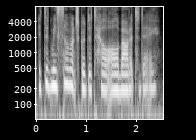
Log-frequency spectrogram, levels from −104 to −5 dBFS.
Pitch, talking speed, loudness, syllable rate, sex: 210 Hz, 280 wpm, -18 LUFS, 5.7 syllables/s, female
